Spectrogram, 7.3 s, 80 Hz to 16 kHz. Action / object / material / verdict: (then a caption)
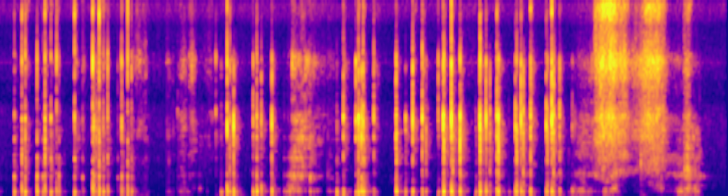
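tap / plastic lotion bottle / plastic / none. A red plastic lotion bottle with a label, hollow inside, is tapped with long fingernails close to the microphone. Quick, crisp clicking taps come in irregular bursts, each with a short hollow tone around 570 Hz. Near the end the sound turns briefly brighter and more scratchy.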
